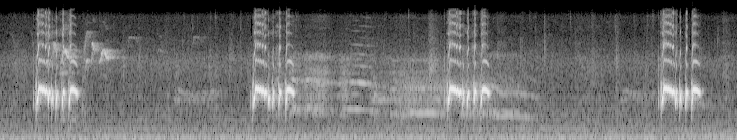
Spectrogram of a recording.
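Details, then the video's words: Local female zebra dove calling the male, four chopped cooing phrases roughly every three seconds, each ending in a sustained note, with softer warbling from another bird in the gaps. "perkutut lokal betina memanggil JANTAN"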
